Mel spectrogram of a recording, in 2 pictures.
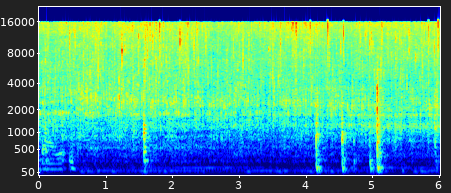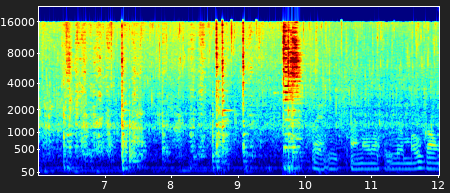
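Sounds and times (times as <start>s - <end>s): vegetables sizzling in butter: 0.0s - 12.0s
metal spoon scraping pan: 6.0s - 10.1s.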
